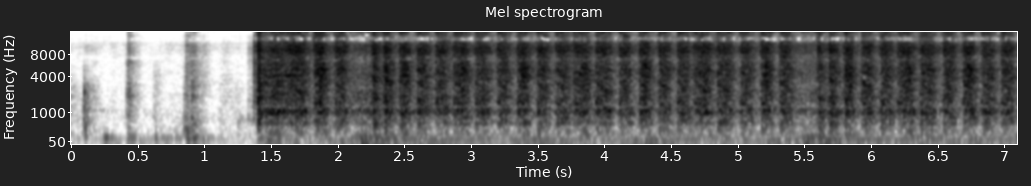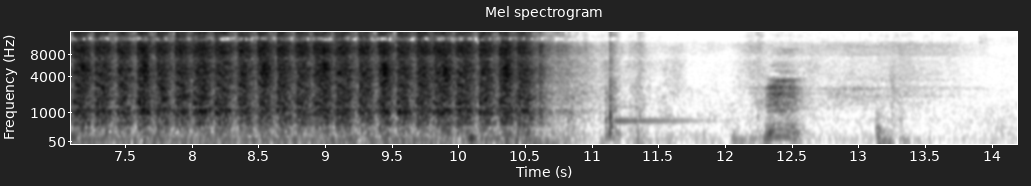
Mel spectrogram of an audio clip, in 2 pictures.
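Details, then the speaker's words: Sea Ray boat after winter, hard to start: long even cranking about three turns a second for nine seconds, never catching; carb jets checked, spark plugs came out wet and ugly, owner thinks cylinders are flooded. "I'm thinking the cylinders are just flooded but to find out pull them all out time to crank it let's find out"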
